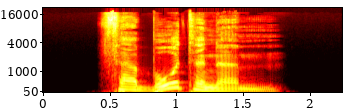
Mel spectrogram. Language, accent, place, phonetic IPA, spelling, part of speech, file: German, Germany, Berlin, [fɛɐ̯ˈboːtənəm], verbotenem, adjective, De-verbotenem.ogg
- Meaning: strong dative masculine/neuter singular of verboten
